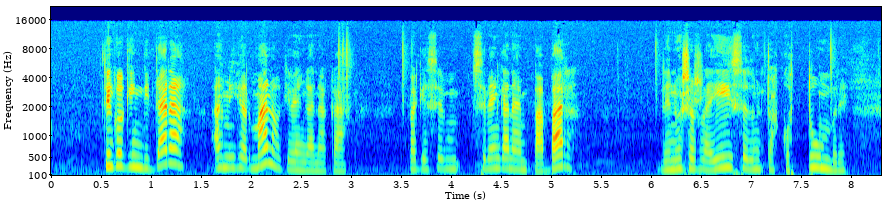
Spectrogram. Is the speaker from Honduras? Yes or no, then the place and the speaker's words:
no; Santiago, Santiago Metropolitan Region, Chile; Yo soy una mapuche, nacida y criada en Santiago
